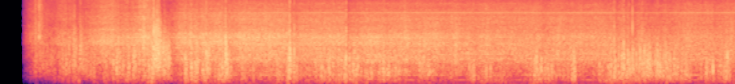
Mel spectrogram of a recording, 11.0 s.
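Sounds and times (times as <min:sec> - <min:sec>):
train wheels rumbling on rail: 0:00.4 - 0:11.0
wind buffeting microphone: 0:00.5 - 0:11.0.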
